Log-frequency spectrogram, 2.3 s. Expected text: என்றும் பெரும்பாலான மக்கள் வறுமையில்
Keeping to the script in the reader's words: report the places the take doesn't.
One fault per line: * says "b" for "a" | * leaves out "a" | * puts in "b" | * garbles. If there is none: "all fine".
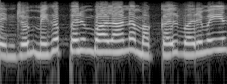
* puts in "மிக"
